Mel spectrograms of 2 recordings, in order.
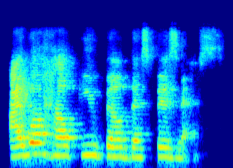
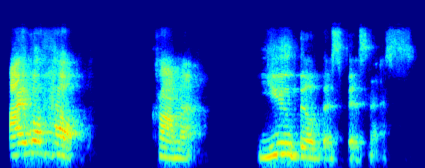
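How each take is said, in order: First: It runs on without a pause after help. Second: There is a pause right after help.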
